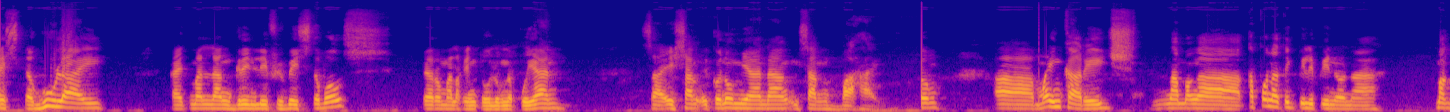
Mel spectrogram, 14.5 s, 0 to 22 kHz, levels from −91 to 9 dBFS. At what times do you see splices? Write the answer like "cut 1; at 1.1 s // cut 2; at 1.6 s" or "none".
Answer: cut 1; at 9.2 s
